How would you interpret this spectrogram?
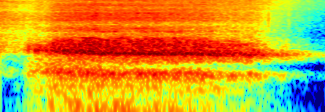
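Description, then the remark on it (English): A long, deep exhale during a belly-breathing exercise, after the breath is held, steady and breathy, rising quickly and holding for over a second before trailing off, with no talking. “Let's inhale into the belly with our shoulders down, expanding the belly, fill that belly up all with air, relaxing air, hold it for a moment for as long as you can, and exhale.”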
